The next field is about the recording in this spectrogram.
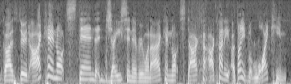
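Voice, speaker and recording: A man streaming a game live, chatting to viewers in a rambling, drawn-out way. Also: fairly high pitch, big pitch swings, pushed and bright, slight background noise. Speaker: gaming streamer. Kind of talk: casual gameplay commentary.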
